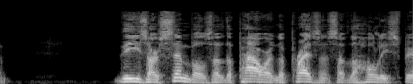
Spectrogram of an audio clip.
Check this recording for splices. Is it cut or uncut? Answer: uncut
